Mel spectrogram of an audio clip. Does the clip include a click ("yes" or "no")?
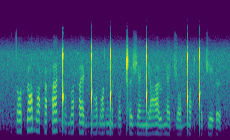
yes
